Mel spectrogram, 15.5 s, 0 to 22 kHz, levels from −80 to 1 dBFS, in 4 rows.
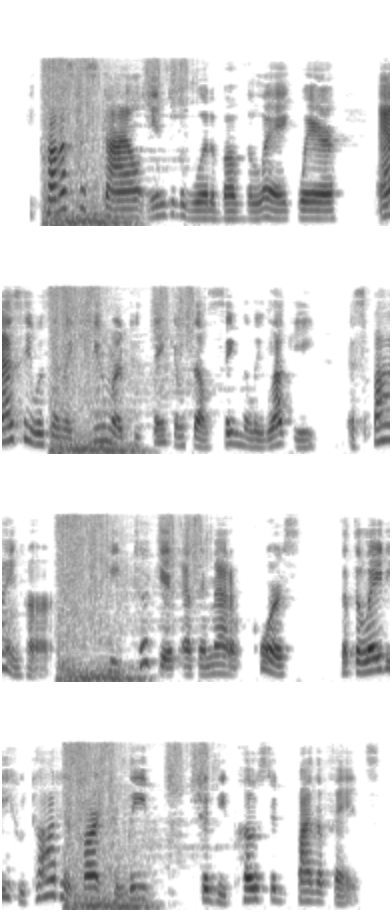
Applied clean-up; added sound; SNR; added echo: classical method Wiener filter.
